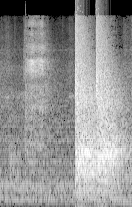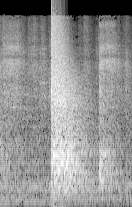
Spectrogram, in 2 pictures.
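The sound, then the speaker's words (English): Tack welding on steel tanks makes a few sharp, crackling bursts, with two loud ones that each fade away over a second or so. Fainter crackles and clanks fall in between, and no voices are heard. “Tacking it solid, but move away when he does this side. Then he'll get all tacked completely solid, then we'll weld it up.”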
